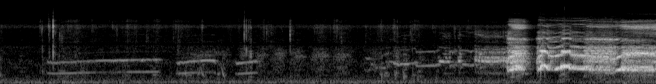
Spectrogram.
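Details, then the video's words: Backyard rooster crowing while the flock forages through pine needles and leaves for bugs, worms and pecans; soft, level clucks and short notes lead into a loud, harsh, buzzy crow near the end. "Chickens Eating Rooster Crowing"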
